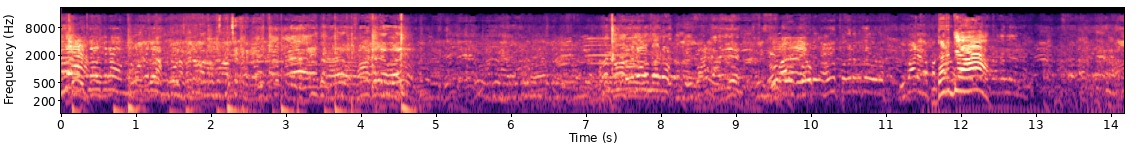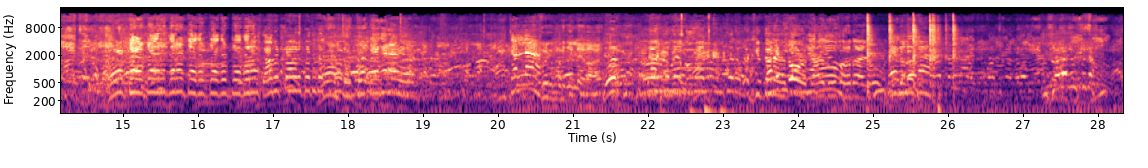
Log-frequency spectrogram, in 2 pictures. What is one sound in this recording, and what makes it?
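A man announces with animation through a loudspeaker, outdoors.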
